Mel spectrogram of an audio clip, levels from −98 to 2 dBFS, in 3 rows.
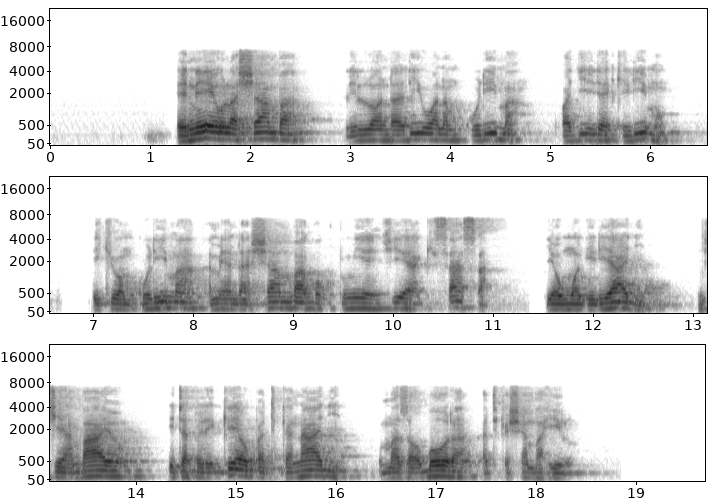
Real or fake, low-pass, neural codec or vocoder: fake; 7.2 kHz; codec, 16 kHz, 8 kbps, FunCodec, trained on Chinese and English, 25 frames a second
